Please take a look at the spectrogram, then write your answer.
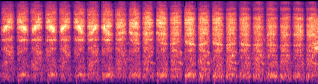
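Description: An OTF knife blade is drawn across a hard sharpening steel in quick, even rasping strokes, about three a second, close and loud, with no voices.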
